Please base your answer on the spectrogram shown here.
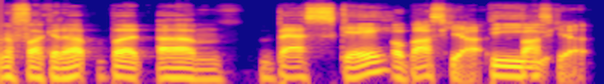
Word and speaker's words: Basquiat: fuck it up, but Basquiat? Oh, Basquiat. Basquiat. You're not pronouncing it right. Basquiat, the artist? That's not how you say it? Not according to the internet. Really? No, it's Basquiat.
